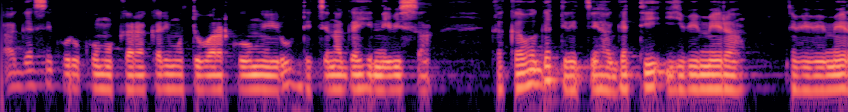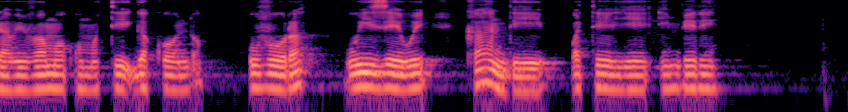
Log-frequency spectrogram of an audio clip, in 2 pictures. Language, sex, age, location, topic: Kinyarwanda, male, 25-35, Huye, health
